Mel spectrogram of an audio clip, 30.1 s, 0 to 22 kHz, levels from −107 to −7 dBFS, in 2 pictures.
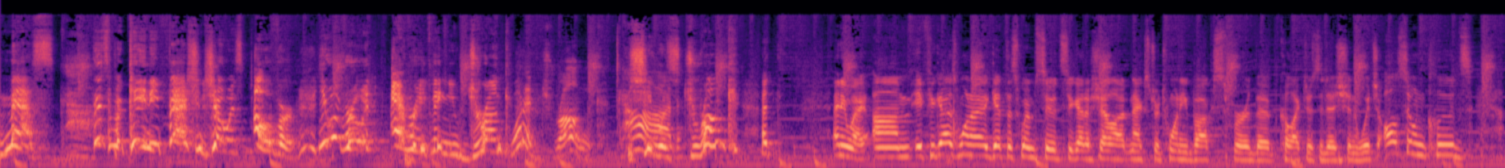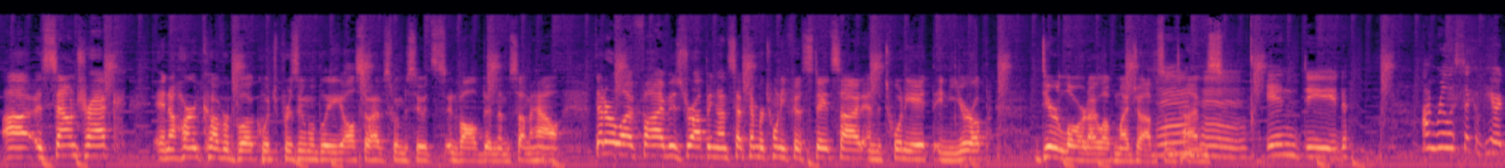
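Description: No technical faults detected.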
